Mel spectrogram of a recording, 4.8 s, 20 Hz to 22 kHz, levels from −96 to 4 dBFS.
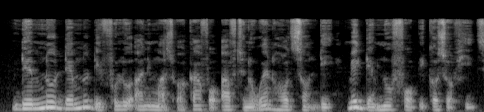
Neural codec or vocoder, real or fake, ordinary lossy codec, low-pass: none; real; none; none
